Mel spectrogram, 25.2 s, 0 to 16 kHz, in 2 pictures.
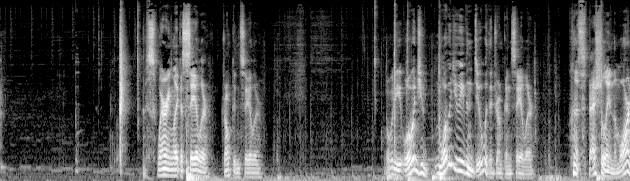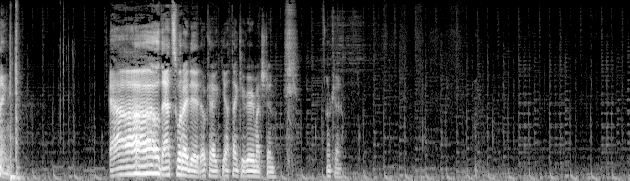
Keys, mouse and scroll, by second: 8.8 space, 12.9 space.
